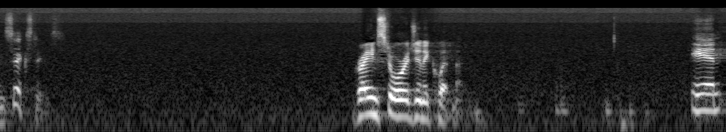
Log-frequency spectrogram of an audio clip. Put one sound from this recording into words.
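A man speaks calmly through a microphone in a large hall, with pauses between phrases.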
